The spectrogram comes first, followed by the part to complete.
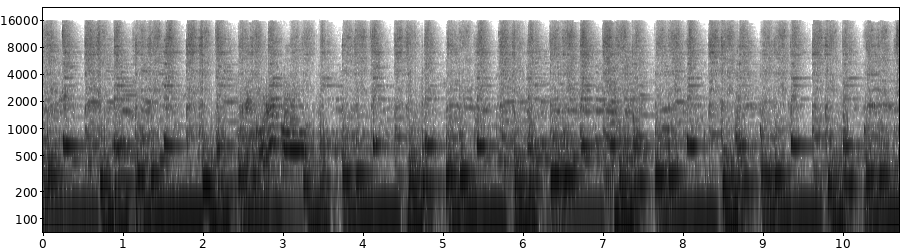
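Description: Marimba ensemble playing a danzón at an even, moderate pace: repeated mallet notes over steady low bass notes, with light percussion keeping the beat.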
